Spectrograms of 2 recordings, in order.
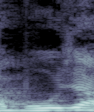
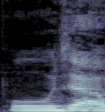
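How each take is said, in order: First: ಬೂಜಾ drawn out with b for p; mistaken pronunciation. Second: ಪೂಜಾ drawn out with initial p; corrective pronunciation. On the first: Retold or imitated. Parent quoting child's slip, slow ಬೂಜಾ with initial b. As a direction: echo the slip ಬೂಜಾ slowly, boo-jaa. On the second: Shown as a demonstration. Parent teaching child the name, slow ಪೂಜಾ with p. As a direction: model ಪೂಜಾ slowly, poo-jaa. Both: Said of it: "ಬೂಜಾ ಅಲ್ಲ".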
